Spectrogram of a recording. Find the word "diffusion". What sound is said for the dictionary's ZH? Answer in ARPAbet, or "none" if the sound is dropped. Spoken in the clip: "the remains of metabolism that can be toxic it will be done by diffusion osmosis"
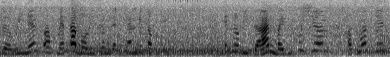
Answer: SH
